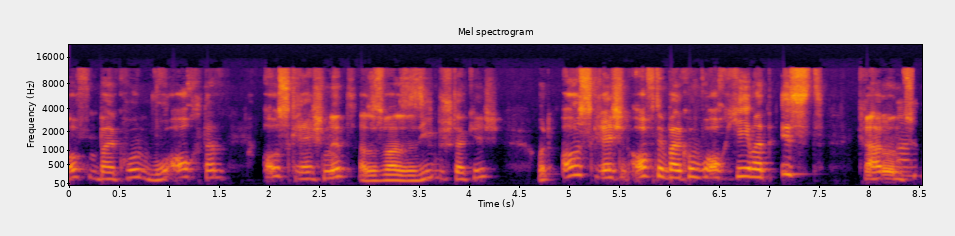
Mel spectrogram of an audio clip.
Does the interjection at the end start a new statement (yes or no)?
no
